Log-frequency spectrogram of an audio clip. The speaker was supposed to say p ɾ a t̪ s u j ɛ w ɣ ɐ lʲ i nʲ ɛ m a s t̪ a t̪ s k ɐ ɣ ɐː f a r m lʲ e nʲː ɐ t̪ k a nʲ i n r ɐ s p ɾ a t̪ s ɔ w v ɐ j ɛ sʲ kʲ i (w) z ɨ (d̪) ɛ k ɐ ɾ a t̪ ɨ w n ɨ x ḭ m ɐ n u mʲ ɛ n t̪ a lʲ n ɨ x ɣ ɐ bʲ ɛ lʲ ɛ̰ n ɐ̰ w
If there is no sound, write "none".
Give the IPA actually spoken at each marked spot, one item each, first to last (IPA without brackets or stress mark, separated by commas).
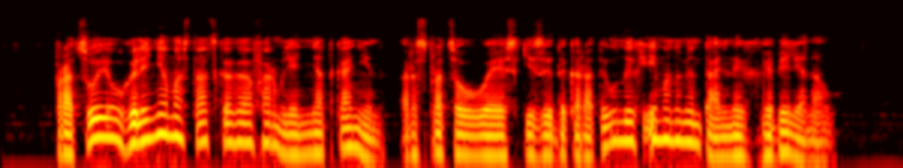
none, d̪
